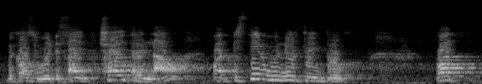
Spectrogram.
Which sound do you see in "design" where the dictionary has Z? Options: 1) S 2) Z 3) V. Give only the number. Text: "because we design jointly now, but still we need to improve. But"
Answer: 1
